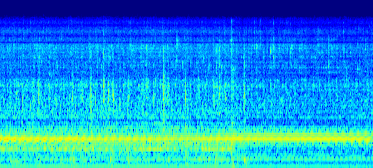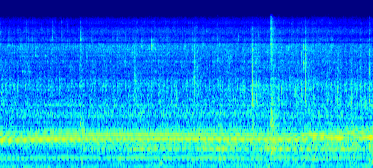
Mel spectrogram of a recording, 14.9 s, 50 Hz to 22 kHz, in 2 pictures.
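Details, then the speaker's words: Brandt Stato 46 semi-automatic washing machine, drain before rinse: steady pump hum with clear whine near 700 Hz, gurgling and slurping as the tub runs dry; normal characteristic end-of-drain sound. "Voilà, on entend bien le bruit caractéristique de la fin de vidange."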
